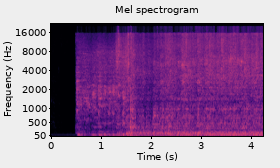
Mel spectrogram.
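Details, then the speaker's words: Ford highboy truck 428 V8 first start after new main and rod bearings, no muffler fitted: catches instantly, loud steady even idle with no knocks or misses, oil pressure up to about 80; healthy start. "all right this thing doesn't have a muffler on it and man is it loud wow"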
